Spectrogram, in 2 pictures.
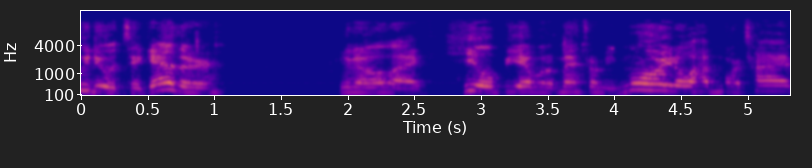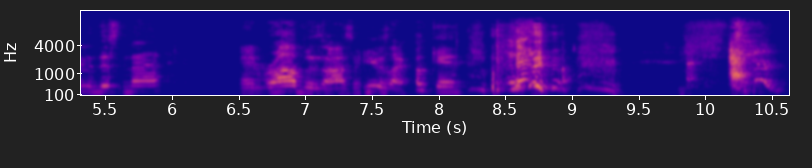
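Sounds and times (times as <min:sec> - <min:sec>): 
speech: 0:00.0 - 0:01.2, 0:02.0 - 0:10.6
person sneezing: 0:08.6 - 0:10.6.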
